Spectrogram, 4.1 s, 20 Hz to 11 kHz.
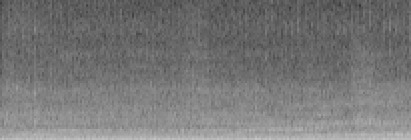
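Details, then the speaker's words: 1992 Mazda Autozam AZ-1 Turbo, Suzuki 660cc F6A turbo three-cylinder, mid-mounted: smooth even idle with light fast clicking from the injectors, likely stock; normal injector ticking. "The engine is a little bit clicky, but that's normal. That's the sound of the injectors that you're hearing right now."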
